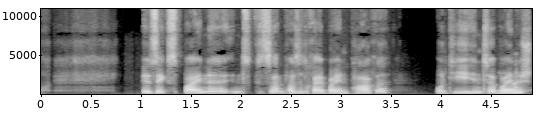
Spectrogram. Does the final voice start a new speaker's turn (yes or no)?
no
